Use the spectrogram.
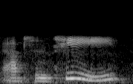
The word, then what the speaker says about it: absentee: Auction becomes auctioneer with the addition of the EER suffix, and absent becomes absentee with the addition of the EE suffix. So definite change in stress based on the addition of these derivational suffixes.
